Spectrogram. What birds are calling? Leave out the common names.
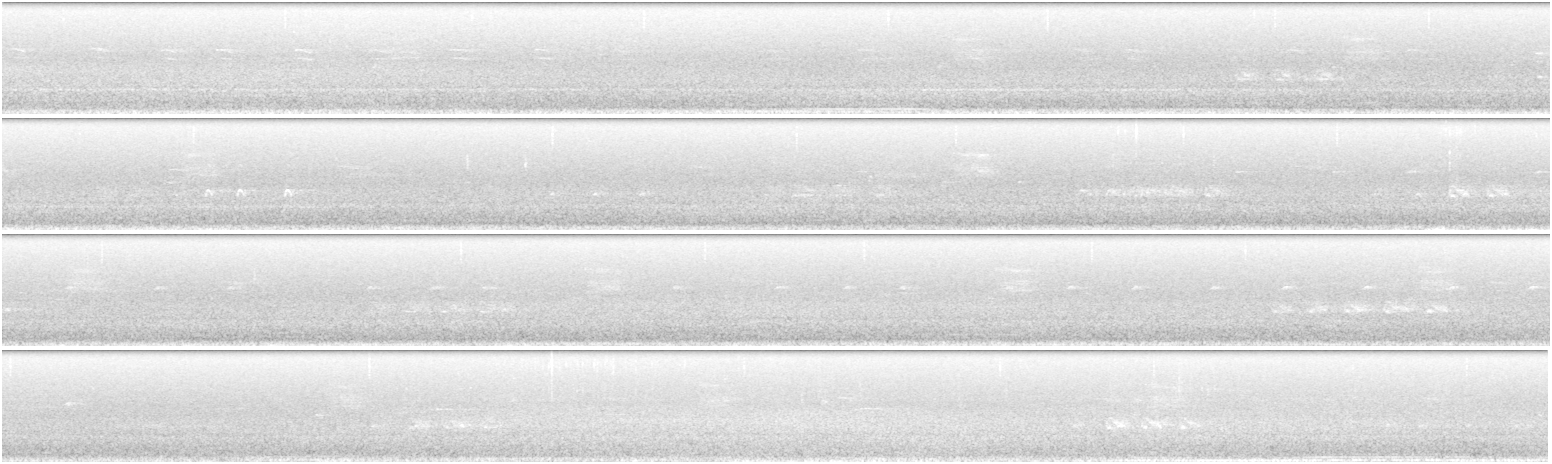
Cyanocitta cristata, Corvus brachyrhynchos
